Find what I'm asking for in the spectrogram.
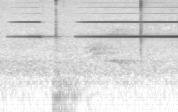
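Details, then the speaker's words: Multimeter continuity buzzer gives two high beeps as the leads touch together, a reference before testing the factory steering wheel button, whose resistor blocks direct continuity (Holley Terminator X swap, twin-turbo LS Ford Ranger). "and it beeps when I touch these together instead of hearing something like that"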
